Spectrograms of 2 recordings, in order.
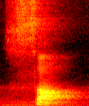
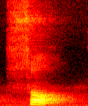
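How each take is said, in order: First: The syllable sounds light and thin. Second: The syllable sounds heavy and rounded. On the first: The speaker calls it right. "Ujung lidahnya diturunkan ke gigi seri bawah" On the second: The speaker calls it wrong. "Tidak boleh so"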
